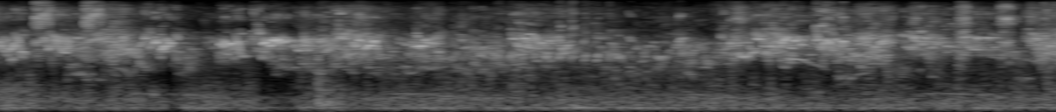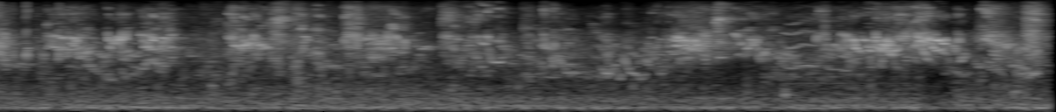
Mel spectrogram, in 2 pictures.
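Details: A flock of budgerigars playing with toys chatters non-stop in a busy stream of high, scratchy squawks and chirps.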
